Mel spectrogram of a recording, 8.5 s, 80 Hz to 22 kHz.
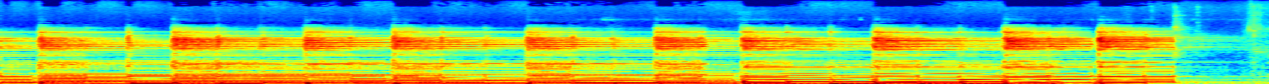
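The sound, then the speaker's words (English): Distorted electric guitar strums a D, A minor 7, C, G chord progression in a steady rhythm with ringing, sustained chords. It plays loud and alone, then drops off sharply near the end. “The basic changes in that are D, A minor 7, C, and G. They sound like this.”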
